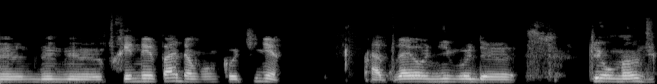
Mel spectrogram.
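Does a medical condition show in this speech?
Yes: dystonia.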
